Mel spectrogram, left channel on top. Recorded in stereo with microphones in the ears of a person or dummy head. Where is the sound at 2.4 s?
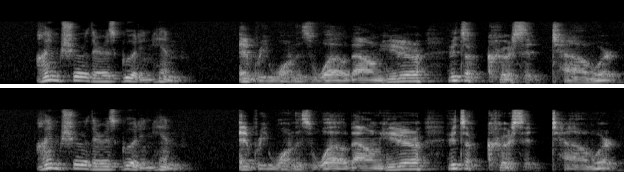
35° right (ahead or behind), 1.6 m.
